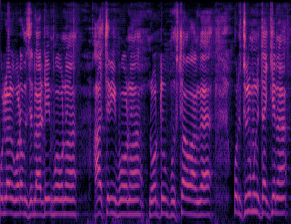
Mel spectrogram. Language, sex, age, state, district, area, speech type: Tamil, male, 60+, Tamil Nadu, Mayiladuthurai, urban, spontaneous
